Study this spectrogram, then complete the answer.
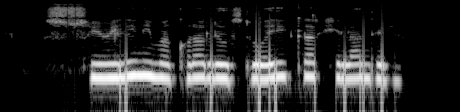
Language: Pashto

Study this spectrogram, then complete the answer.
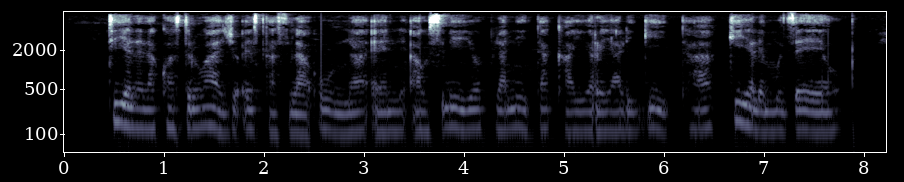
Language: Esperanto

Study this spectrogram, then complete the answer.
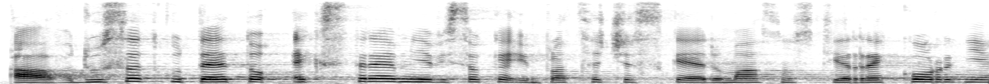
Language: Czech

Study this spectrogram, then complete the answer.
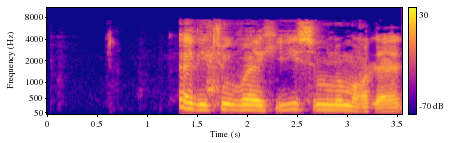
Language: Kabyle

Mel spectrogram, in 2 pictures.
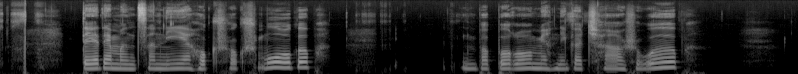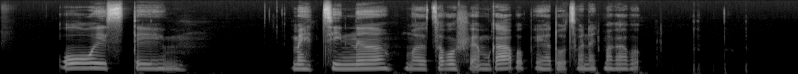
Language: Mazatlán Mixe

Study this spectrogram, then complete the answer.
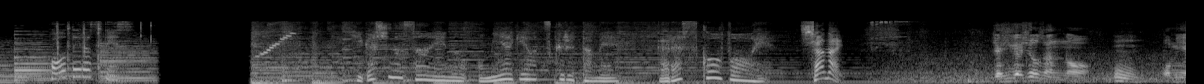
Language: Japanese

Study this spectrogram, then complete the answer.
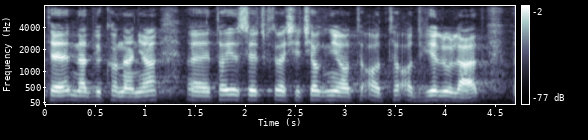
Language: Polish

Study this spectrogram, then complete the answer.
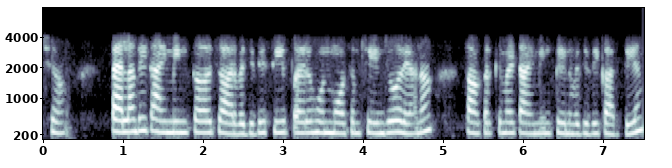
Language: Punjabi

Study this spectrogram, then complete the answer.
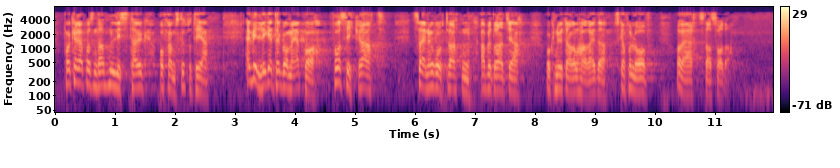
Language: Norwegian Nynorsk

